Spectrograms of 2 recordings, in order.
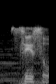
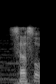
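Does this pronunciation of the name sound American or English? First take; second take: American; English. First: The name is pronounced the American way. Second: The name is pronounced the English way. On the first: The person would be from America. "would be from America" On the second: The person would be from England. "sounds like it would be if they were from England"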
